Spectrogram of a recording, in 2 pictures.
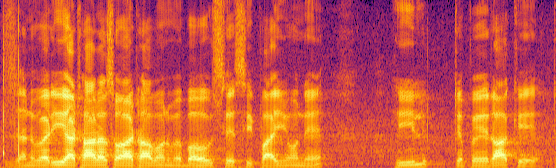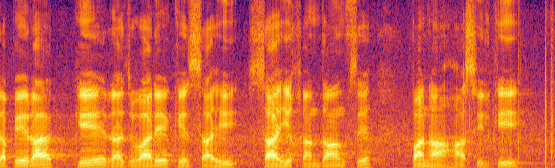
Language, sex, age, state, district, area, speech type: Urdu, male, 60+, Bihar, Supaul, rural, read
